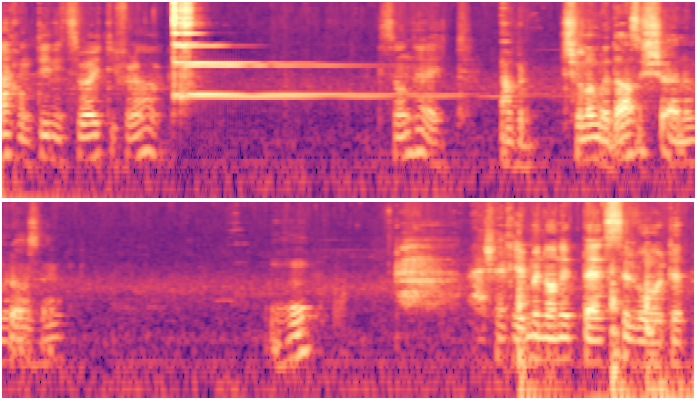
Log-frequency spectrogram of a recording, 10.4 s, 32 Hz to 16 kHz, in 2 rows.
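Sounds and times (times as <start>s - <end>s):
speech: 0.0s - 1.4s, 2.9s - 5.8s, 7.2s - 7.6s, 8.8s - 10.3s
wine glasses clinking in a toast: 1.3s - 4.7s, 6.9s - 7.2s.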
